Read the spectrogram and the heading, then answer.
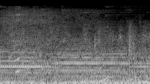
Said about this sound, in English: … bathes herself in a bathtub filled with bubbles. The bubbles between … legs rumble and rise.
